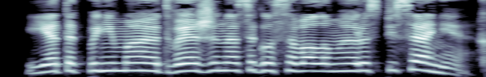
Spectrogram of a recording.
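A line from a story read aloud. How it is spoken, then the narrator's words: Wry snort. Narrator (Russian): хмыкнул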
